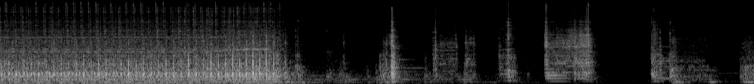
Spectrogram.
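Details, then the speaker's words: Embroidery machine doing decorative stitching on a Kimberbell Soft Serve block: fast even needle chatter about three stitches a second, lighter and hollower than normal, then stops; running with no thread. "I was across the room and I heard that. I could actually hear that. You know how you can hear it when there's no thread in it?"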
